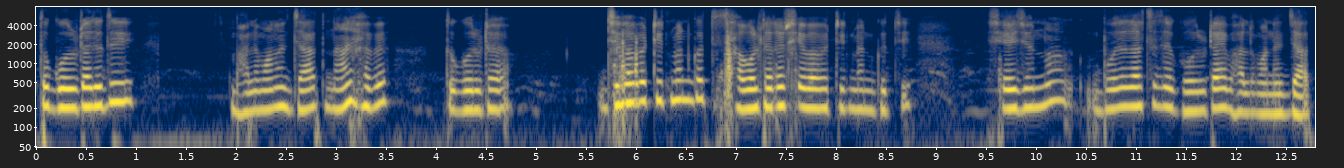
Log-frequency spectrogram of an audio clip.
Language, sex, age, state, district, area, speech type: Bengali, female, 18-30, West Bengal, Cooch Behar, urban, spontaneous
